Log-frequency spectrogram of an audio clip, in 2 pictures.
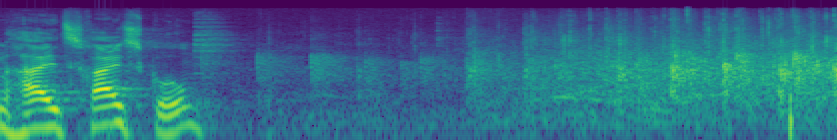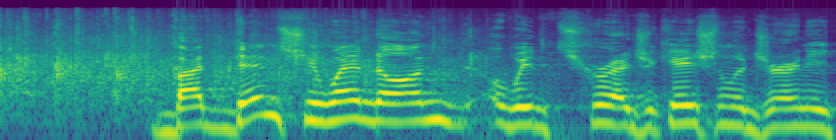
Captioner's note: applause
